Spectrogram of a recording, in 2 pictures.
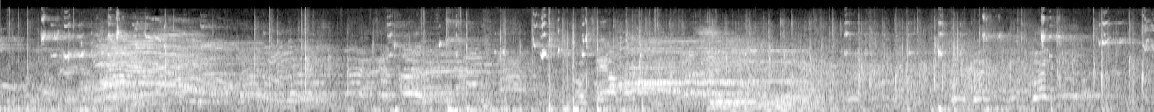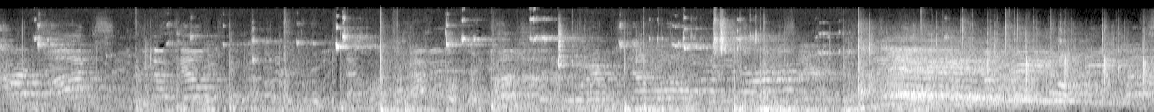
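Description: Live game sound of basketball in a gym: the ball bouncing on the hardwood court in repeated sharp knocks, with players' and spectators' voices calling out and echoing in the hall.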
